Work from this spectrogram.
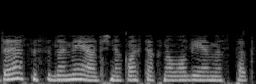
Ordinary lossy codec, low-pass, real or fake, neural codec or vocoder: AAC, 16 kbps; 7.2 kHz; fake; codec, 16 kHz, 8 kbps, FreqCodec, smaller model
